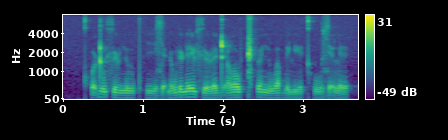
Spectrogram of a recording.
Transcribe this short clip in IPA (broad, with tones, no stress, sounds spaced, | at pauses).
kʰ o̰˦ ɖ u˩˧ xʲ u˩ ɭ n ɯː˩ pʰ iː˩ z ḛ˩ ɳ ɯ˦ w ɾʲ o˦ ɳ iː˦ ɭ xʲ o˩ ɭ e˦ ɖ ḭ˩˧ ɭ lˠ uː˦ ǁʰ ø˦ n uː˩˧ ɐ̯ b e˩ lʲ eː˩˧ kʰ uː˩ z ḛ˦ l e˩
